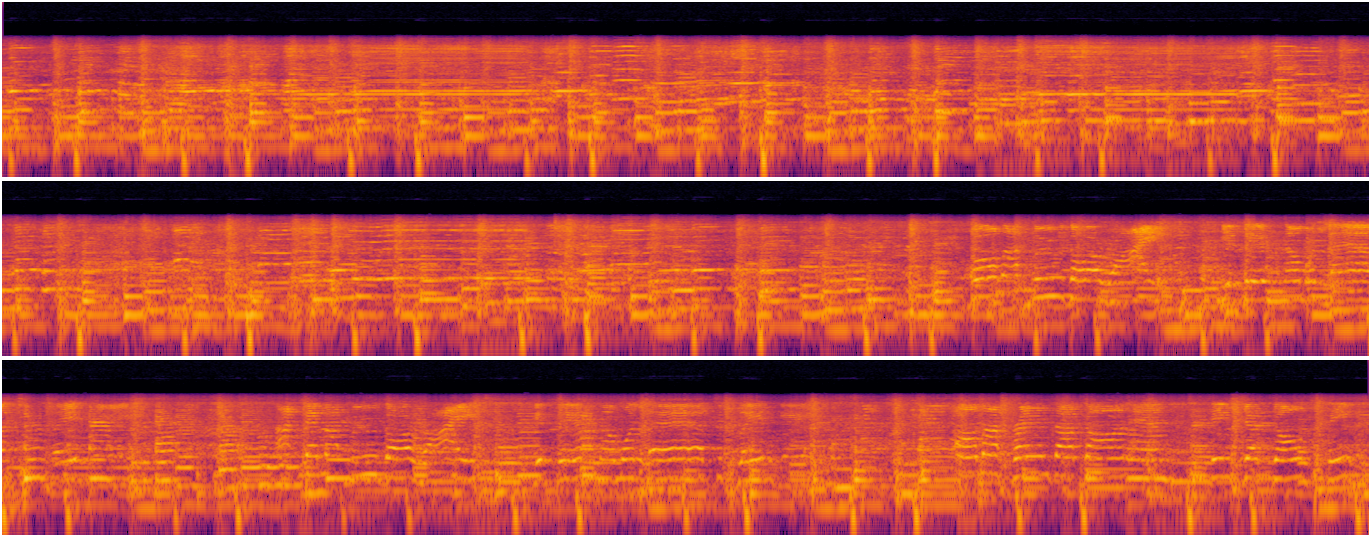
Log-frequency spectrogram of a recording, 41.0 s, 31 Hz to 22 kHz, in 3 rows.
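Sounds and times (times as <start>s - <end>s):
harmonica long notes: 0.0s - 22.6s
drums: 0.0s - 41.0s
electric guitar: 0.0s - 41.0s.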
